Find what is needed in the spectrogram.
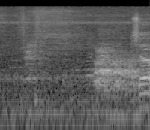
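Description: A young man's voice: after a second of quiet, a louder vocal sound leads into a drawn-out "so" that falls in pitch near the end.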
